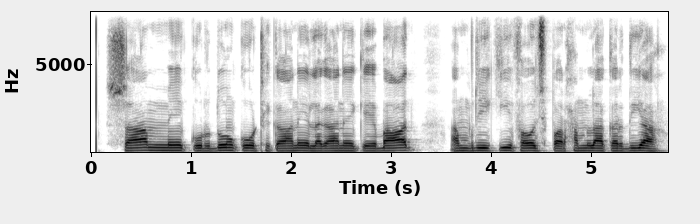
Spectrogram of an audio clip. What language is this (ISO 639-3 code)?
urd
